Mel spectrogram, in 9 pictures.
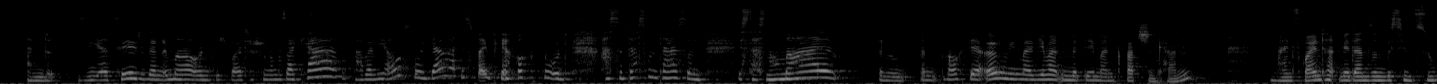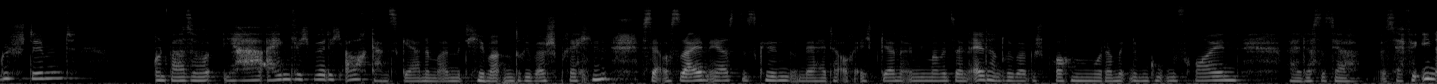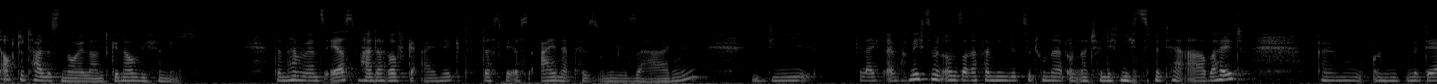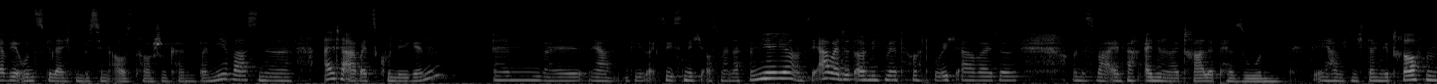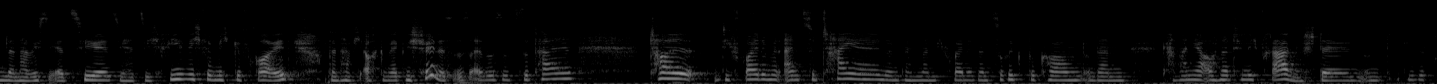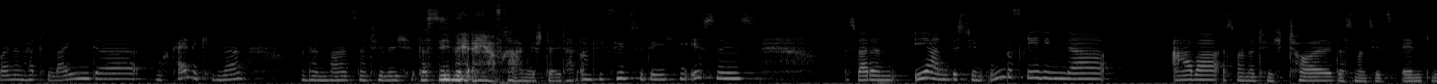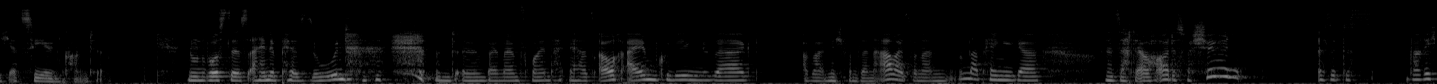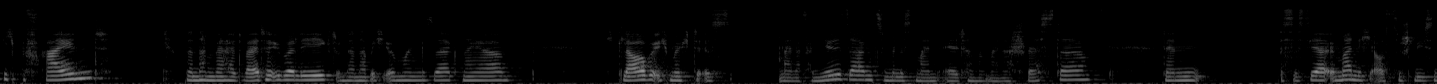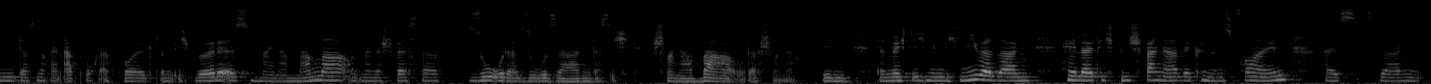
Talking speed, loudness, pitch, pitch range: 185 wpm, -45 LUFS, 185 Hz, 165-215 Hz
